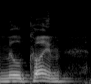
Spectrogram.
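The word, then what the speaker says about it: Milkom: The same letters, but it's pronounced Milkoim, and it was called that because of the Melucha, as the Pasuk says in Melucha Aleph.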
